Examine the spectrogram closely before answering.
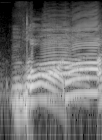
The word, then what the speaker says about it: ضاد: پڑھنا، اور اسی طرح آپ کو ڈال بھی نہیں پڑھنا، ڈا ڈو ڈی، ڈال بھی نہیں پڑھنا، دال بھی نہیں پڑھنا، زواد بھی نہیں پڑھنا۔ کیا پڑھنا ہے؟ ضاد۔ اصل جو تلفظ ہے ضا دو دی۔ ضا دو دی۔ ایسا لگے گا جیسے دال تھوڑا موٹا کر کے پڑھا جا رہا ہے، ایسا محسوس ہوگا، ٹھیک ہے؟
